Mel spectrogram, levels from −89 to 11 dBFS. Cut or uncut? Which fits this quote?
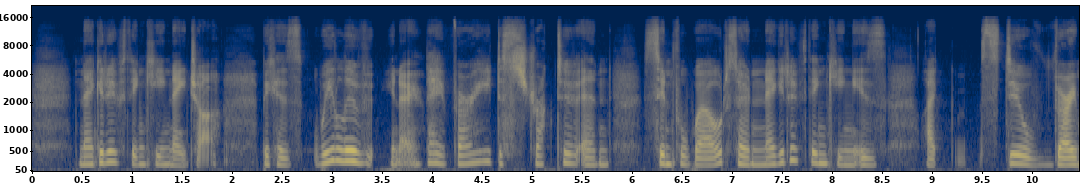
cut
